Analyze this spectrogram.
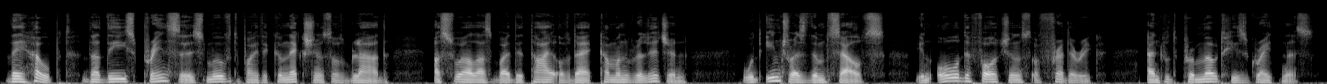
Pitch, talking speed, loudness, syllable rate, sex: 105 Hz, 160 wpm, -20 LUFS, 4.9 syllables/s, male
